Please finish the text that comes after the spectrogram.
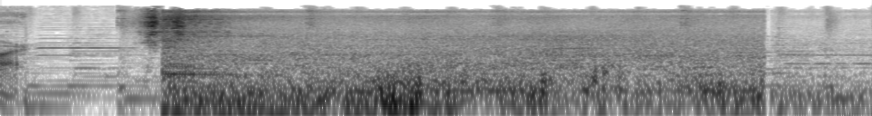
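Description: A car passes as a broad, steady roar that rises suddenly after a second, holds for several seconds, then drops off sharply near the end.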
